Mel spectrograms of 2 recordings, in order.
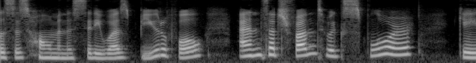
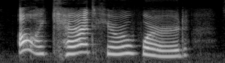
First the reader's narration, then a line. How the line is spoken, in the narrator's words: screamed Melissa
